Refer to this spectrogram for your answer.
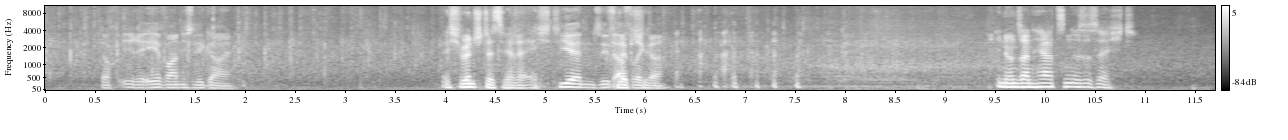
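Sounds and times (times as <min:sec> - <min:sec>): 
faint applause from a group of people on balconies: 0:00.0 - 0:09.6
speech: 0:00.6 - 0:02.1, 0:04.0 - 0:07.0, 0:09.6 - 0:11.0
laughter: 0:04.1 - 0:08.5.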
